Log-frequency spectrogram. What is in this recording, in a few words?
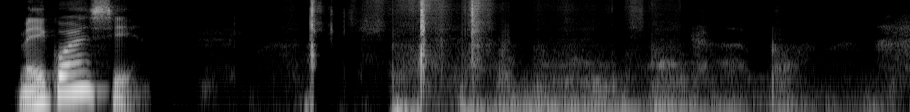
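"没关系", Chinese; HSK1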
